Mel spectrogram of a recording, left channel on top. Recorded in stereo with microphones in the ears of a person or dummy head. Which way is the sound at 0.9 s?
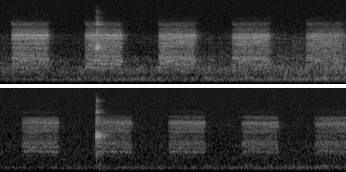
10° left (ahead or behind).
